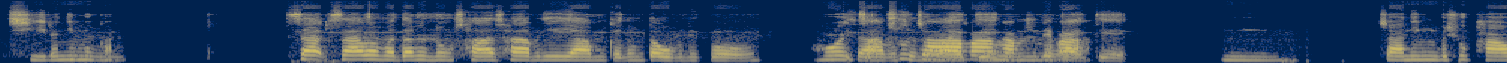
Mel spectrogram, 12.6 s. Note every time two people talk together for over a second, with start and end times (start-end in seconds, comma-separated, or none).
7.1-8.9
